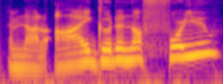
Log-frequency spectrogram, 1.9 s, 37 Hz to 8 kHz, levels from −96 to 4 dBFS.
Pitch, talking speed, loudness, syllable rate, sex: 170 Hz, 225 wpm, -15 LUFS, 4.7 syllables/s, male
